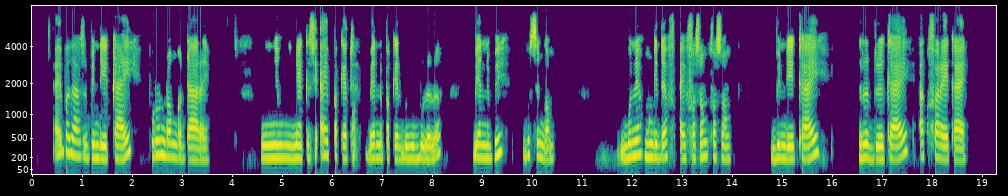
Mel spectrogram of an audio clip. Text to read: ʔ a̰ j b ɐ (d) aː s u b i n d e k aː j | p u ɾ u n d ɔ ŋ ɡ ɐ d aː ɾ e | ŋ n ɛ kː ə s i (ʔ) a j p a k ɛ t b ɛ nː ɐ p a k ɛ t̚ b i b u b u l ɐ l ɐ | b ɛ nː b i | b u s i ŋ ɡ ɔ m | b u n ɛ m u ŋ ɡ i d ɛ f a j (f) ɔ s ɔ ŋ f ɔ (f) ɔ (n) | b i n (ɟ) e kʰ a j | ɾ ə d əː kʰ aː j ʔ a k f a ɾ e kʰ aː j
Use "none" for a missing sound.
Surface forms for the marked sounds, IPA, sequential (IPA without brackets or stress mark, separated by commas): ɡ, ʔ, f, s, ŋ, d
